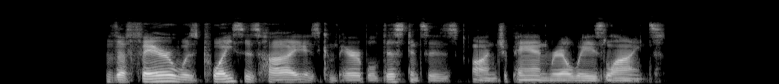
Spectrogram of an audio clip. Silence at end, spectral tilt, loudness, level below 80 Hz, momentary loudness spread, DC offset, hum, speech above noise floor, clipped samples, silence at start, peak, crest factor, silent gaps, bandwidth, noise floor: 1.15 s; -4.5 dB/octave; -19 LUFS; -68 dBFS; 13 LU; under 0.1%; none; 64 dB; under 0.1%; 1.05 s; -2 dBFS; 18 dB; none; 7.8 kHz; -83 dBFS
